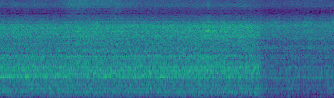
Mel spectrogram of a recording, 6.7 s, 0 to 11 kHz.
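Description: Steam whistle of Lambton tank engine No. 29, a 1904 Kitson-built 0-6-2T, blown in one long steady blast that cuts off sharply about five seconds in. It is the departure whistle, given before the train moves off.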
